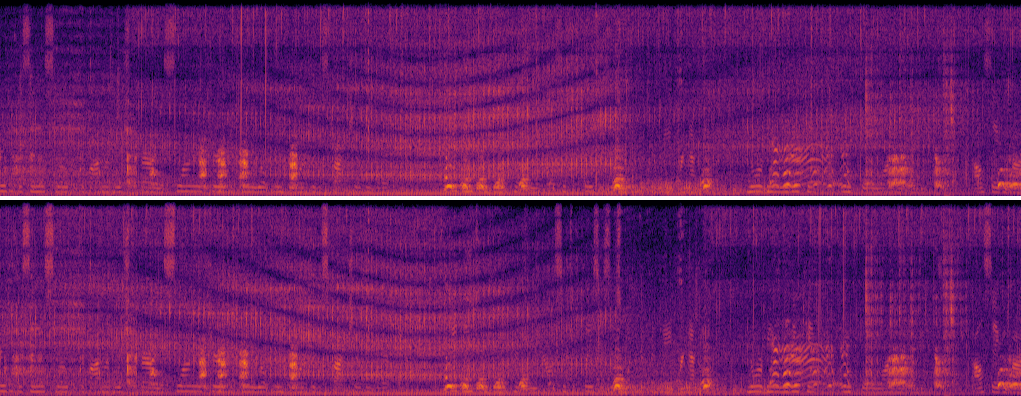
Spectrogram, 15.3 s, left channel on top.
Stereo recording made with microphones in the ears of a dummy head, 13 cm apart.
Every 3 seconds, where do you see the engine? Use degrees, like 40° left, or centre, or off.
70° right, 40° right, 20° left, 50° left, 60° left.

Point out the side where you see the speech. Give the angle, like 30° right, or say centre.
40° right.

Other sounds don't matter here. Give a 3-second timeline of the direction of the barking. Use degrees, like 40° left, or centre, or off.
20° right, 10° right, 40° left, 10° right, 20° right.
